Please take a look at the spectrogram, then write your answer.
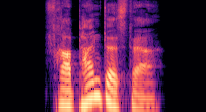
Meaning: inflection of frappant: 1. strong/mixed nominative masculine singular superlative degree 2. strong genitive/dative feminine singular superlative degree 3. strong genitive plural superlative degree
- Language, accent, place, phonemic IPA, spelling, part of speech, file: German, Germany, Berlin, /fʁaˈpanˌtəstɐ/, frappantester, adjective, De-frappantester.ogg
